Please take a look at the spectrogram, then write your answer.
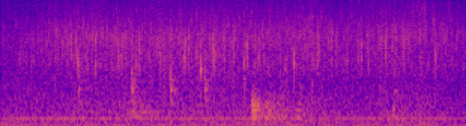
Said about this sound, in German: Schnitzel in der Pfanne und die sind für uns. Lecker!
